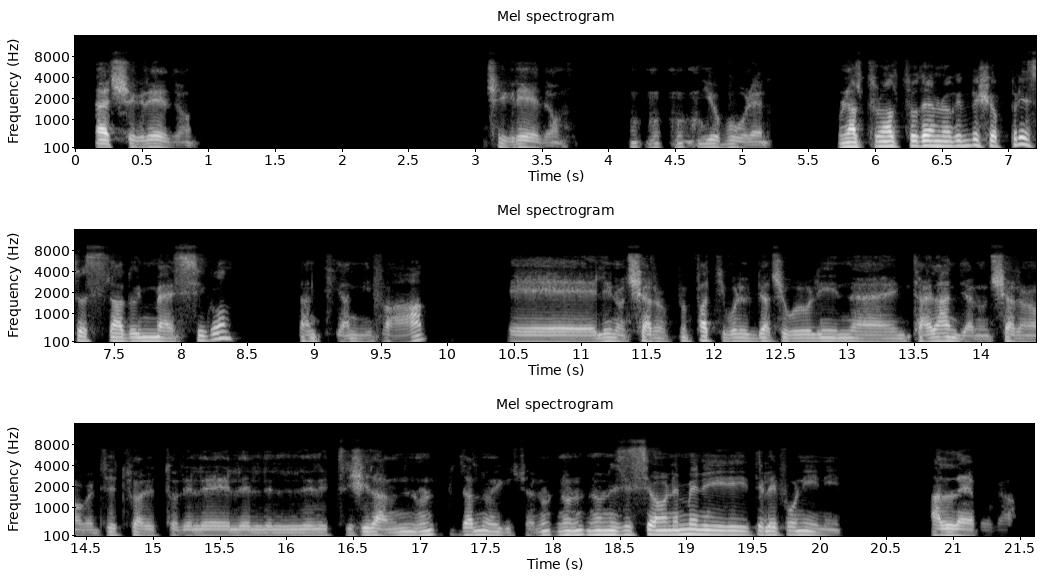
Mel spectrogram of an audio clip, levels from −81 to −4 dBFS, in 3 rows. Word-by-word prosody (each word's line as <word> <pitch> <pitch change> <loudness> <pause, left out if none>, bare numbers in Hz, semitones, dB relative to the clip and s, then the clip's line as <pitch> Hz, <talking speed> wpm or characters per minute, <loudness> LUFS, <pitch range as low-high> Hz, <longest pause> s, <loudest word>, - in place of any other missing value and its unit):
Eh, 120 - +9
ce 120 - +2
credo. 105 -6 -2 2.2
Ci - - -4
credo. 100 -4 -3 0.4
Mh-mh-mh 120 -2 -10
io 120 -1 -1
pure. 100 -3 -6 0.5
Un 125 - +1
altro 140 +3 +5
un - - +9
altro 160 +1 +4
treno 160 -1 +7
che 160 - +2
invece 165 0 +2
ho - - +1
preso 195 -7 +2
è - - +1
stato 120 0 0
in 120 0 +3
Messico, 145 - 0 0.4
tanti 110 -1 -7
anni 105 0 -7
fa, - - -4 0.6
ehm, 105 -1 -1
lì 120 - 0
non 110 -3 -3
c'erano 110 +1 +1
f - - -31
infatti 125 0 -1
pure 115 +1 -1
il 110 - -4
viaggio, 115 0 -1
quello 110 +1 -1
lì 115 +1 0
in 110 0 -1
ehm, 105 -1 -3
in - - -9
Thailandia, 115 -2 +1
non 100 0 -9
c'erano 100 +1 -2
addirittura 110 +3 -5
hai 105 - -4
detto 100 - -12
delle 105 0 -3
le 100 0 -3
le 100 0 -4
l'elettricità, 105 +2 -2
n 105 +2 -3 0.2
n 135 +2 0
dai 125 0 0
noi 120 -4 0
chi, 105 - -9
c'è, 100 +1 -15
non 125 +4 -3
non 125 +2 +2
non 135 +1 +4
esistevano 135 +2 +3
nemmeno 145 +1 +5
i 130 -2 +3
telefonini, 125 -5 -2 0.6
all'epoca. 105 -3 -1
115 Hz, 170 wpm, -23 LUFS, 105-125 Hz, 2.2 s, Eh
